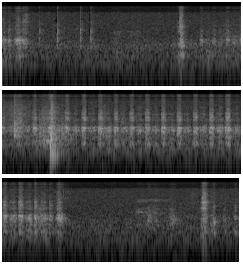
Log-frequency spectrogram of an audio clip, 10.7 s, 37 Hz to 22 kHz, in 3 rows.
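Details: Boxer puppies from a litter of four females and three males born 02/02/10, offspring of Mell and Ty; soft rhythmic panting swelling into a steady quick run of breaths mid-clip, with quieter stretches either side.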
